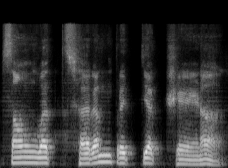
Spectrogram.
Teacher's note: give a little bit of Mahaprana for the tsa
